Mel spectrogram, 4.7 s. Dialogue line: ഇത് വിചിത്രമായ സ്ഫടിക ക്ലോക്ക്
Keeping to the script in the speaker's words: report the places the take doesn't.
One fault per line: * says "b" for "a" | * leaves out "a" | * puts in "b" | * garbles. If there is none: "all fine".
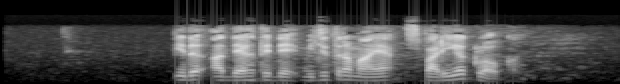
* puts in "അദ്ദേഹത്തിന്റെ"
